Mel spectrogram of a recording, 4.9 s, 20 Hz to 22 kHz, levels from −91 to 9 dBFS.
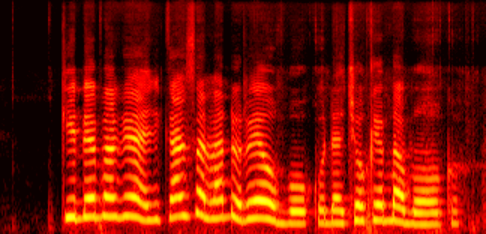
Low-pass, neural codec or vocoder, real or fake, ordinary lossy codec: none; codec, 44.1 kHz, 7.8 kbps, DAC; fake; none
